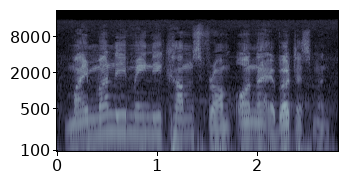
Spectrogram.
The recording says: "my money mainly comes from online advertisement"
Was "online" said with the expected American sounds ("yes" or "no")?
no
